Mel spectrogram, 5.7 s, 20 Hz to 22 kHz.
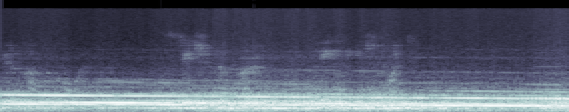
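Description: Toyo Denki GTO-VVVF inverter of a Keihan 9000 series train whining in several tones that fall slowly together in pitch, heard from inside the car. A falling inverter tone means the train is slowing, typical of regenerative braking.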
